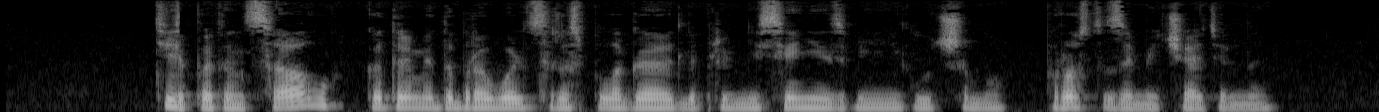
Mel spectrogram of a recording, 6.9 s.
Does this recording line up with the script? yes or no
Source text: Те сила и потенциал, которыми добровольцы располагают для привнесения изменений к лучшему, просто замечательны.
no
